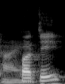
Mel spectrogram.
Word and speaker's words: Partey: You pronounce as Partey? Partey, CM from Atletico for 45 million.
